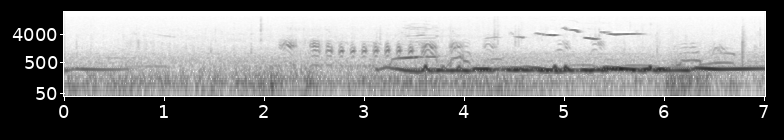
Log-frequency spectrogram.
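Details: Male lesser prairie chickens in Kansas's Flint Hills booming to win a hen: after quiet rustling and a burst of rapid clucking chatter, a sustained low droning boom rises and carries on, topped by brief high whistled squeaks.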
